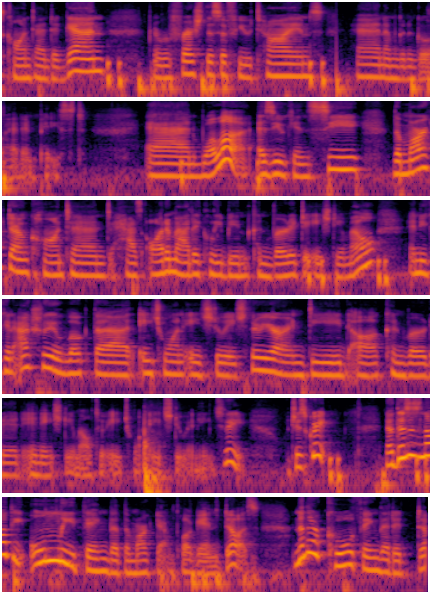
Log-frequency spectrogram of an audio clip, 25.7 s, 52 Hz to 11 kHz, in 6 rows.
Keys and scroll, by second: 4.1 shift+super+v.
